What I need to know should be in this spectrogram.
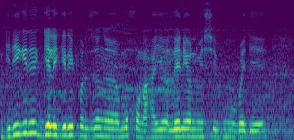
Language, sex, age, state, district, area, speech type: Bodo, male, 18-30, Assam, Udalguri, urban, spontaneous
